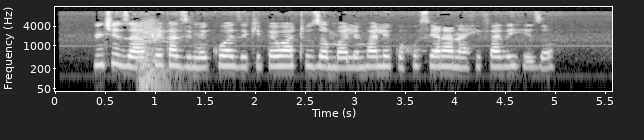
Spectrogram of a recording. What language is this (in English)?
Swahili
